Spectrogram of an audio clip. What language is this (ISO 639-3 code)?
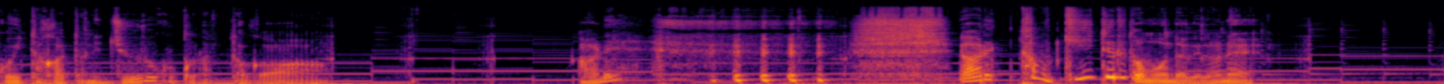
jpn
